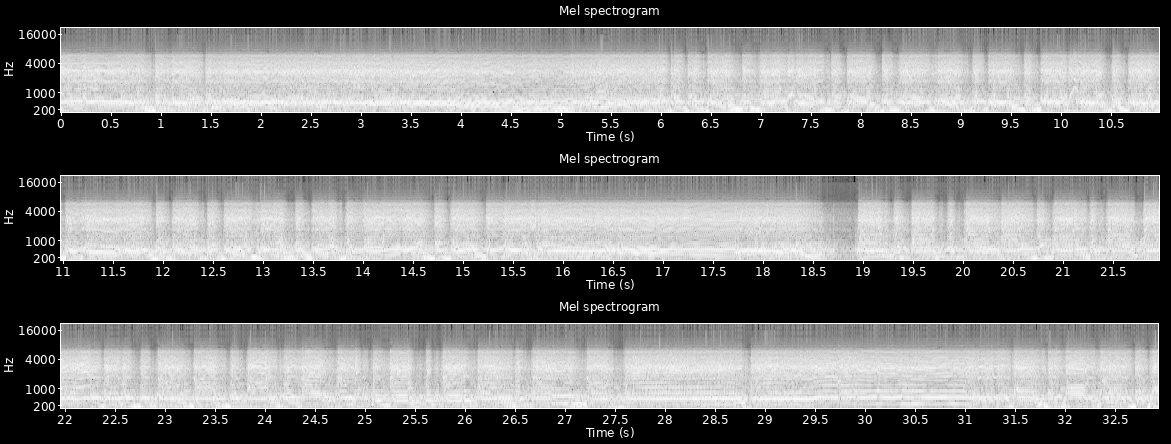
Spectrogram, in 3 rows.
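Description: Distorted electric guitar played through a Line 6 Helix modeler patch with a nasal, mid-heavy lead tone, plate reverb and a simple delay, playing continuous riffs and lead lines. About two-thirds through, a falling pitch bend leads into a brief break.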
